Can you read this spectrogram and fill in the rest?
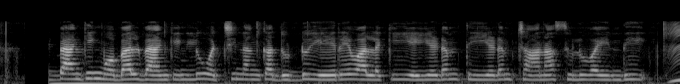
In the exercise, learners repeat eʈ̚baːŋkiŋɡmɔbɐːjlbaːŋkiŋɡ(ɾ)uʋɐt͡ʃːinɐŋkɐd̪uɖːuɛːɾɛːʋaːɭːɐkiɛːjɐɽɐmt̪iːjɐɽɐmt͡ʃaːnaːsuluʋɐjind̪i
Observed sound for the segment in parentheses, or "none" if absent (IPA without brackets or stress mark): l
